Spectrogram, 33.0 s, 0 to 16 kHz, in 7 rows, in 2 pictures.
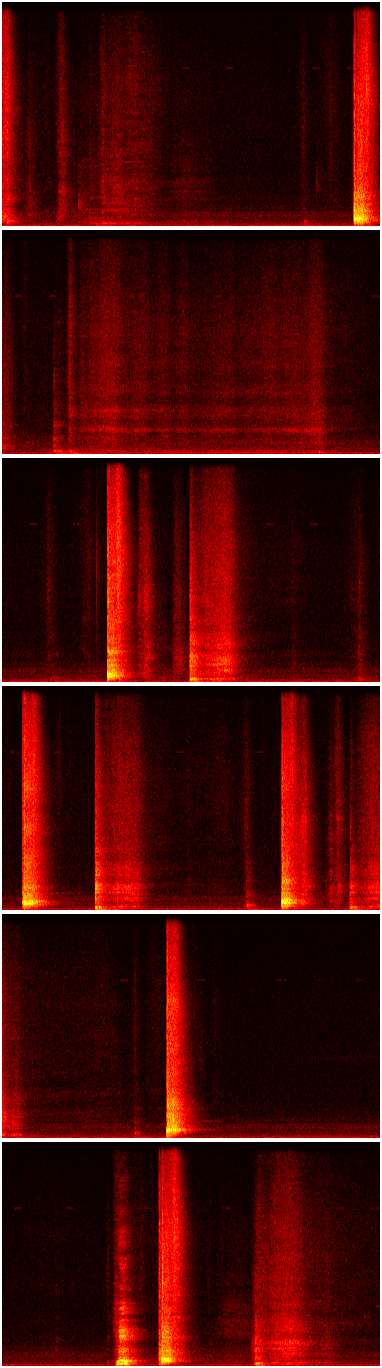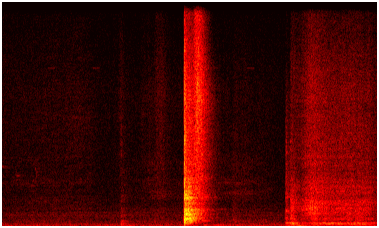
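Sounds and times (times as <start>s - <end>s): knife scraping joint compound: 0.0s - 2.0s, 4.4s - 9.0s, 10.8s - 12.6s, 13.8s - 16.2s, 17.2s - 19.5s, 25.0s - 26.0s, 26.7s - 29.0s, 29.8s - 31.1s, 31.9s - 33.0s.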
